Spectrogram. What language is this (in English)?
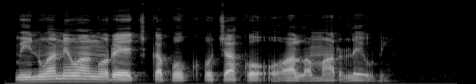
Luo (Kenya and Tanzania)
